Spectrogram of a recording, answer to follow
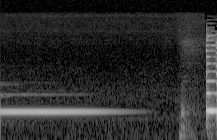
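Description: Alto saxophone holding one long high note unaccompanied, which fades away to nothing about a second and a half in; a piano comes in right at the end.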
